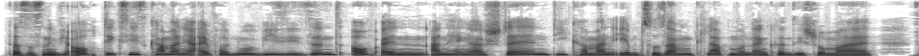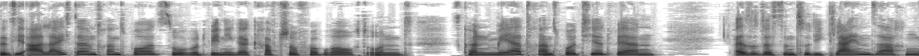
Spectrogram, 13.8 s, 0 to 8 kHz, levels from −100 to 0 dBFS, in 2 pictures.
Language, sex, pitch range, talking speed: German, female, 175-205 Hz, 225 wpm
